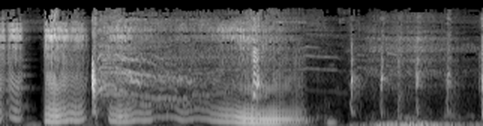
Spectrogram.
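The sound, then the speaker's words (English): A long, wobbling raspberry blown with the mouth against a forearm as a fart sound effect, rising and sputtering for about two and a half seconds, followed by a few short breathy sputters and rustling. “I would like to clarify, that is my mouth on my forearm and not straight from the source on that sound effect.”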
